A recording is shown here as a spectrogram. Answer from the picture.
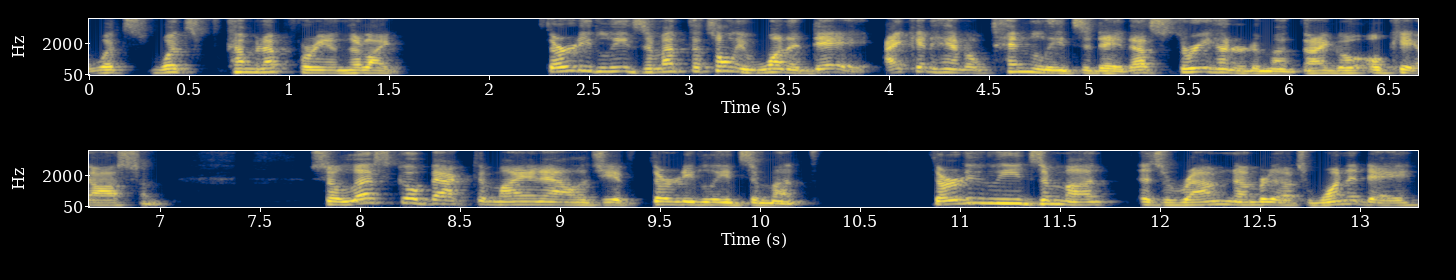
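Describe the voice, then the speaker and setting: A man talks at a very fast pace with a fairly high pitch. His intonation is lively. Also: quiet background. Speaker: real estate business coach. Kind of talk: podcast interview.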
